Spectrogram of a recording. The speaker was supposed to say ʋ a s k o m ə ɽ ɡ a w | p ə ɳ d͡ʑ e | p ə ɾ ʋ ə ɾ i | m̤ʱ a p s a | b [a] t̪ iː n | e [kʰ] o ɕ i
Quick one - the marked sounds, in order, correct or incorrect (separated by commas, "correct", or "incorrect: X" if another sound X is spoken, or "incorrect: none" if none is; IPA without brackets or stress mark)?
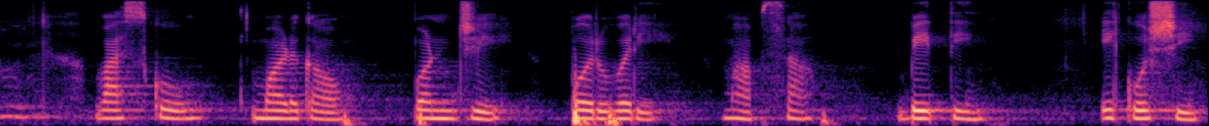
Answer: incorrect: e, incorrect: k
